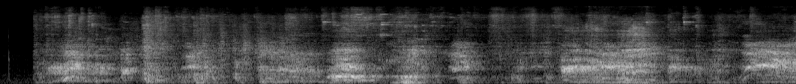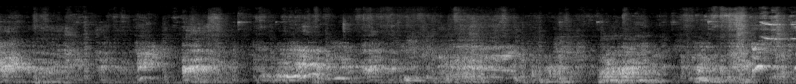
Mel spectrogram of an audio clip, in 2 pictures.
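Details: A Boston Terrier watching a movie reacts to a dog in the film with wavering, whining cries and short barks over film sound and music.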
